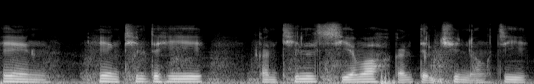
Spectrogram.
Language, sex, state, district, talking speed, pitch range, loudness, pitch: Mizo, male, Mizoram, Aizawl, 155 wpm, 100-125 Hz, -16 LUFS, 110 Hz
